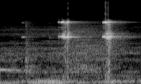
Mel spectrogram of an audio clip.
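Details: Honda Civic water pump turned by hand after the accessory belt and tensioner were removed over a belt noise complaint: three sharp, high squeaky chirps about every half second, from a worn pump bearing with play.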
